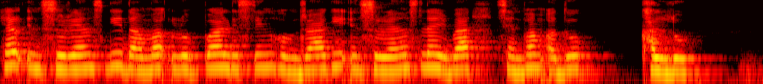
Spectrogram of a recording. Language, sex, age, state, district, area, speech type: Manipuri, female, 18-30, Manipur, Thoubal, rural, read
